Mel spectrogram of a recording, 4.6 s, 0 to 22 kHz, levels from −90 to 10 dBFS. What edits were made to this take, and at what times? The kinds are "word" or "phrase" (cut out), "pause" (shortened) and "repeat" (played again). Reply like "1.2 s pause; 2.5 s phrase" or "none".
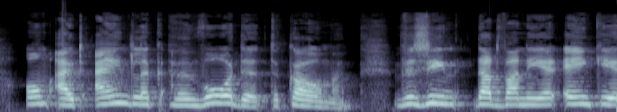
1.3 s word; 2.1 s word; 3.5 s word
